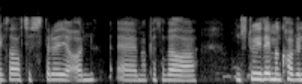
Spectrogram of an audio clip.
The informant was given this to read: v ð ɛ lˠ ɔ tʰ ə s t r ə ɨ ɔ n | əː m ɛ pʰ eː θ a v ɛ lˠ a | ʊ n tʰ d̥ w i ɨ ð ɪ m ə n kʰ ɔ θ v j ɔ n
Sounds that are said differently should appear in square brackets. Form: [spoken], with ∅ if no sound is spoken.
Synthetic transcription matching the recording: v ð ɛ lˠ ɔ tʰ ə s t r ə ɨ ɔ n | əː m [a] pʰ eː θ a v ɛ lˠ a | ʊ n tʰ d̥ w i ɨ ð ɪ m ə n kʰ ɔ [∅] v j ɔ n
